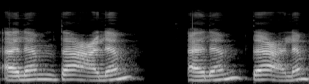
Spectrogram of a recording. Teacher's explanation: اس کے بعد ہے علم تعلم، علم تعلم، حمزہ بھی باریک، لام زبر میم لم، تعلم، میم ساکن کے بعد یہاں پہ اظہار شفوی ہو رہا ہے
